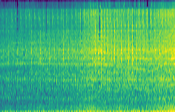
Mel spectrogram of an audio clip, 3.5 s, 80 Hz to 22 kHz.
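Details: 1981 Yamaha XV750 Virago, warm V-twin running: a light, fairly quick tapping over the low thump, like valve clatter on the rear cylinder after warm-up. Cause unconfirmed; owner suspects a missing head gasket or a valve spring.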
